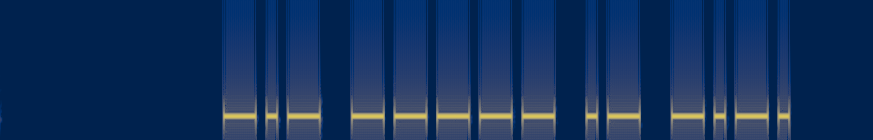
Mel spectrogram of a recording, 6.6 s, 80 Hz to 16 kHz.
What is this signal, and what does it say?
Morse code, heard as a keyed tone, about 15 wpm, 700 Hz. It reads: K0AC
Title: USA Call Signs - 4 Characters - Repeated 2x - 15wpm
